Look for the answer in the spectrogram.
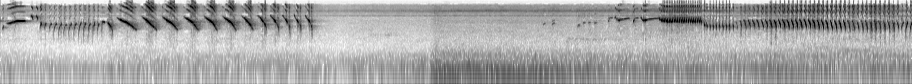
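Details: Canary training song for juvenile and non-singing canaries: about three seconds of rapid downward-sweeping notes in quick succession, a pause, then steady buzzy high rolls with faint low background rumble.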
